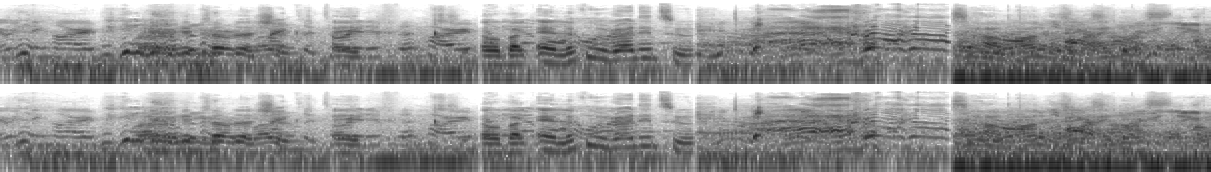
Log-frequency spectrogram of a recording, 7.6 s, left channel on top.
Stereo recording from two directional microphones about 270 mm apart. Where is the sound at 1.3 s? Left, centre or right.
Centre.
